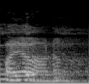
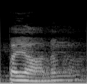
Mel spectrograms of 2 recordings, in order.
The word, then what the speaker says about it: पयाणं: पयाणं ए पयाणं इंदा उच्चारण होवेगा जी पब्बा ईड़ी नु सिहारी आड़े नु कन्ना ते नाणे नु टिप्पी जी हां जी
